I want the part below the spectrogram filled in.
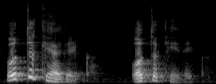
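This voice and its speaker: A man's voice: on the high side, wildly swooping pitch, quick pace, a little mellow, slightly rough. A middle-aged male pastor preaching a Sunday sermon, asking the congregation rhetorical questions and answering them himself.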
